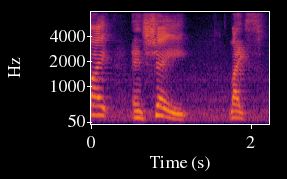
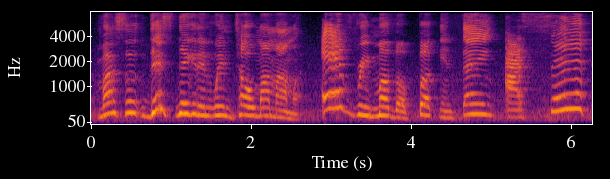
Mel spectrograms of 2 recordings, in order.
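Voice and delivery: ordinary talk

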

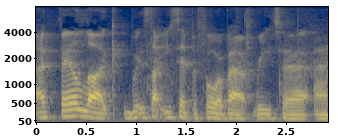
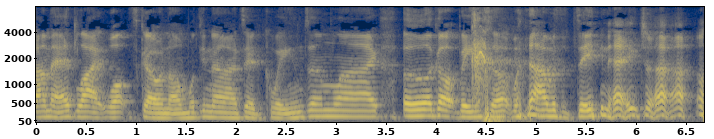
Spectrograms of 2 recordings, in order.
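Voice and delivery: louder, hammed-up Yorkshire impression; exaggerated Yorkshire accent; 4 dB louder than usual. Host impersonates co-host from Huddersfield, broad Yorkshire. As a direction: lean hard into broad Yorkshire to mimic your co-host. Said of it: "people tend to lean into my Yorkshire".

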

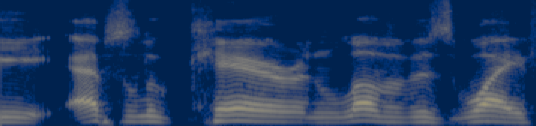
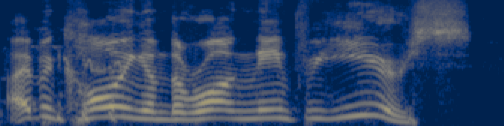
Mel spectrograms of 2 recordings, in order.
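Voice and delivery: higher-pitched disbelief at his own blunder; dismayed exclamation; 9 semitones higher, 4 dB louder than usual. Real, not acted. Host realizing he misnamed the director for years, dismayed exclamation.

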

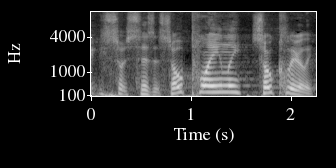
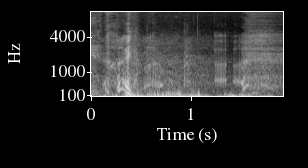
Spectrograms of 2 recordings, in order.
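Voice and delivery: breathy high laugh; 11 semitones higher than usual. Real, not acted. Laughing at own skit.

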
